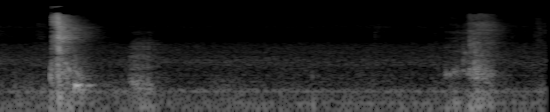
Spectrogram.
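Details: Two sharp, wet sneezes, the first with a small follow-up breath, in a quiet room; induced sneezing in an adult getting over a cold, still congested and slightly losing voice.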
